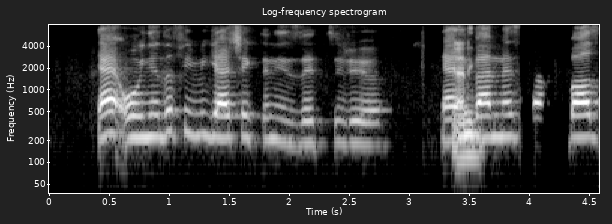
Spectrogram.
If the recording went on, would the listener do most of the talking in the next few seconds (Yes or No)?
No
